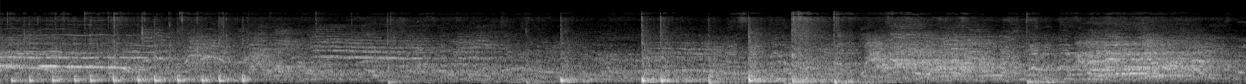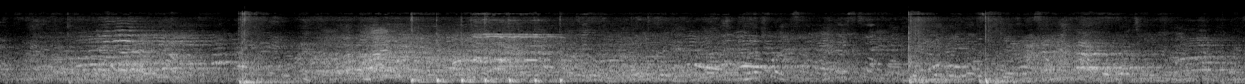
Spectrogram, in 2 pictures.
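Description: A crowd of spectators cheers and chatters under a large metal roof.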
